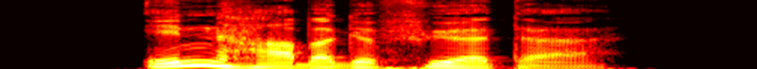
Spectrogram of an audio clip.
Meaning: inflection of inhabergeführt: 1. strong/mixed nominative masculine singular 2. strong genitive/dative feminine singular 3. strong genitive plural
- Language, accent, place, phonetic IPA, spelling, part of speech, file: German, Germany, Berlin, [ˈɪnhaːbɐɡəˌfyːɐ̯tɐ], inhabergeführter, adjective, De-inhabergeführter.ogg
